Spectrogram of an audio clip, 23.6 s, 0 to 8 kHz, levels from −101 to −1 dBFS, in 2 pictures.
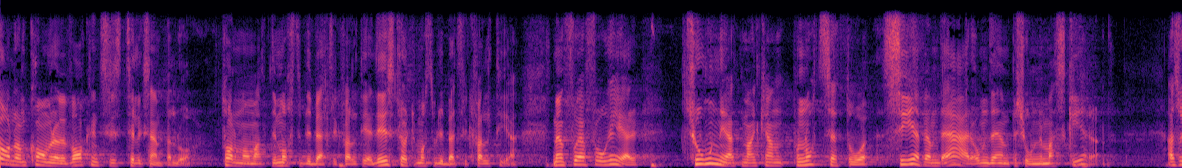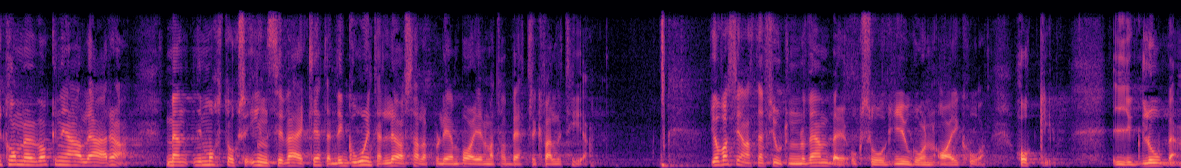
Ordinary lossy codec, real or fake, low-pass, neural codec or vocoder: none; real; 7.2 kHz; none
